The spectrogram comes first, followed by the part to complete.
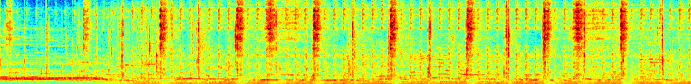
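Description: Electronic music from a DJ set over an arena sound system: a sustained low synth chord with a regular ticking beat, about two ticks a second. Crowd whoops and cheers in the first second or so.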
